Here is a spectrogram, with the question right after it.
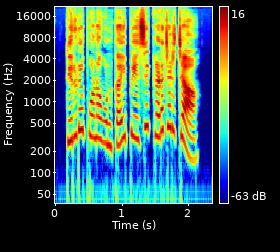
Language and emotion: Tamil, surprised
